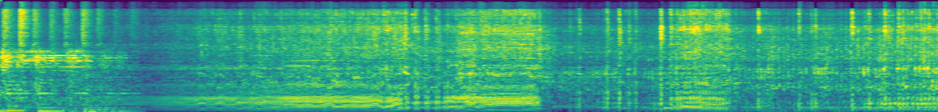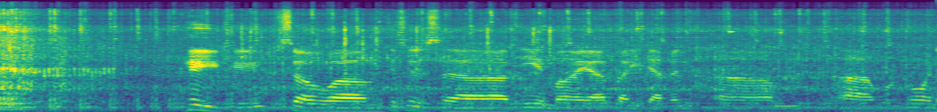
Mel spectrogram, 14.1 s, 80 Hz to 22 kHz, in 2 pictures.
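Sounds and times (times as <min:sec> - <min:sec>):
dirt bike engine accelerating: 0:00.0 - 0:14.0.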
